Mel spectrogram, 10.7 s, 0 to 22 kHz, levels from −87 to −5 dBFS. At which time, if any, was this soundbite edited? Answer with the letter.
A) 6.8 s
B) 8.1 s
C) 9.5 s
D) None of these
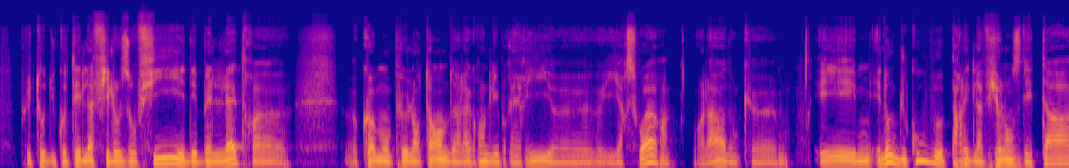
B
